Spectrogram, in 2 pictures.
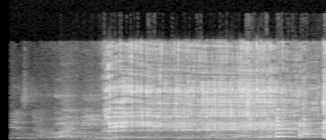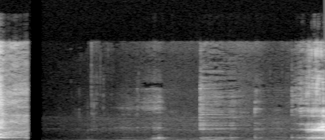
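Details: A long, loud, rumbling burp lasting about two and a half seconds, then quiet with faint voice sounds.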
